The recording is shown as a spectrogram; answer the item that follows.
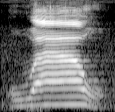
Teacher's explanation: ওয়াও হরফ ঠোঁট গোল করে পড়বেন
